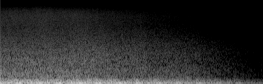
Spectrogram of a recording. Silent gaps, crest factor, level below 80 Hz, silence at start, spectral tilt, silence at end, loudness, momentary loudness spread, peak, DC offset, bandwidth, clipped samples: none; 14 dB; -24 dBFS; 0 s; -6.5 dB/octave; 0.15 s; -26 LUFS; 15 LU; -10 dBFS; under 0.1%; 15 kHz; under 0.1%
